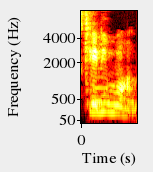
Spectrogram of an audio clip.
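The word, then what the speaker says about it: Katie Wang: Katie Wong. It's spelled like Wang, but it's Wong.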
